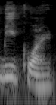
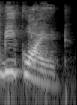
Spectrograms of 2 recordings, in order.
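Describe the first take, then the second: First: It is said in a calm, neutral tone. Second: It is said in an annoyed, angry tone. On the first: It is a plain statement without strong feeling. "Normal तरीके से बोला" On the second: The speaker is annoyed and exasperated. "मैं थोड़े गुस्से में बोल रही हूँ क्योंकि मैं अनॉयड हूँ थोड़ी"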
